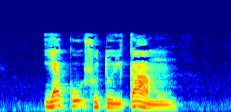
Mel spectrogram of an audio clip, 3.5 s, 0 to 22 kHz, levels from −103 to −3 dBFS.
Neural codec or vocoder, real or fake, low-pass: none; real; 7.2 kHz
